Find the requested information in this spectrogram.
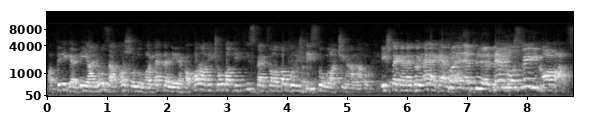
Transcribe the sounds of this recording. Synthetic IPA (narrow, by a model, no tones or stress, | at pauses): ɒt̪eːɡɛd̪neːɦaːɲho̞zːaːt̪hɒʃonloːvɒllɛt̪ɛnːeːnɛkɒpɒɾɒd̪it͡ʃombɒkit̪iːspɛrt̪sʋɛlɒt̪ɒɡːoɾiʃt̪iːst̪oːlɒt̪t͡ʃinaːlna̰ːt̪okeːʃt̪ɛɡɛmɛd̪oɛlɛɡɛmɛt̪ɛmmoʃt̪ʋeːɡikhɒlɒ̰t̪ː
